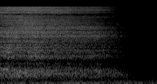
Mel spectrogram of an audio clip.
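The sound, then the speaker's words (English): A deep breath drawn in through the nose: one loud, hissing inhale holds steady for about a second, then thins and fades out. “let's breathe in together with a deep breath and a loud audible sigh when we release”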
